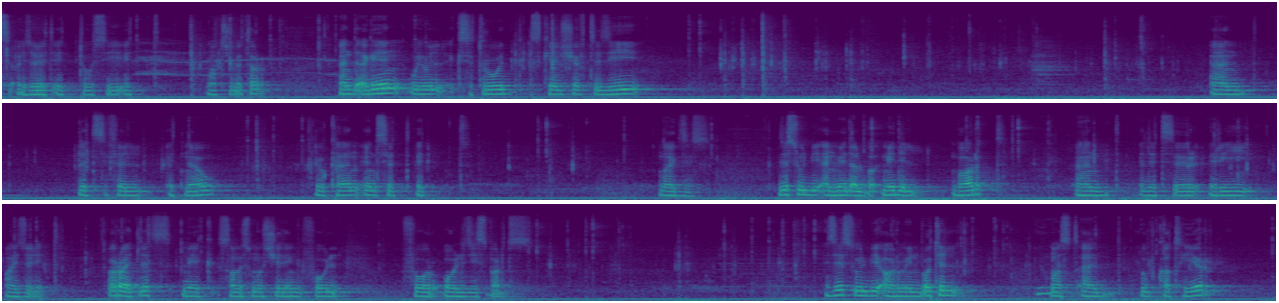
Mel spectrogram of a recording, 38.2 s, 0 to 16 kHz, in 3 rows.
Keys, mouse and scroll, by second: 0.9 middle click, 1.7 scroll up 3, 2.0 shift+z, 2.4 shift+middle click, 2.8 scroll up 1, 3.3 shift+middle click, 5.5 e, 7.0 click, 7.2 e, 7.3 s, 7.7 shift+z, 8.5 ., 10.2 ctrl+z, 10.2-10.8 scroll down 1, 11.6 shift+z, 11.8-12.4 scroll up 1, 12.4-12.8 scroll down 1, 13.7 f, 14.2 Tab, 15.8 shift+middle click, 17.0 Tab, 17.2 i, 18.2 Tab, 18.6-19.4 scroll down 2, 19.4 middle click, 19.6-20.6 scroll down 3, 20.6 right click, 22.3 right click, 23.9-24.4 scroll down 3, 24.4-25.4 scroll down 4, 25.4-26.7 scroll down 4, 26.7 shift+middle click, 26.7-27.2 scroll down 1, 28.1 shift+middle click, 28.1-29.8 scroll up 5, 31.9 shift+click, 32.2 h, 33.0 shift+middle click, 35.2 shift+middle click, 35.2 click.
